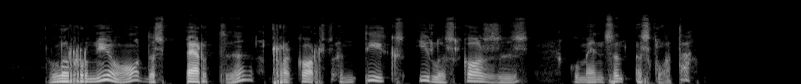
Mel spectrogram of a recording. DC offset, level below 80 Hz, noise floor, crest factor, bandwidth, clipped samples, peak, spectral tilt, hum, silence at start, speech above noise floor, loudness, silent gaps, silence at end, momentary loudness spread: under 0.1%; -46 dBFS; -86 dBFS; 24 dB; 10.5 kHz; under 0.1%; 0 dBFS; -6 dB/octave; none; 0.5 s; 63 dB; -23 LUFS; none; 1.1 s; 15 LU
